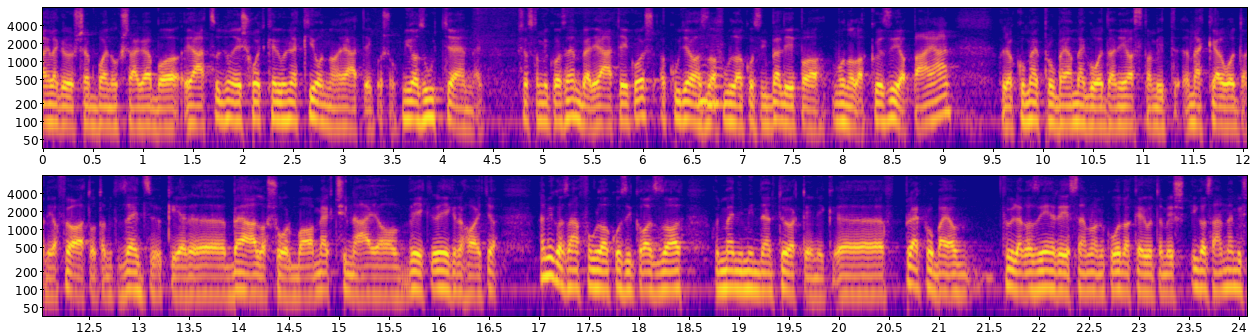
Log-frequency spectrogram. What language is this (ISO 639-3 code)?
hun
